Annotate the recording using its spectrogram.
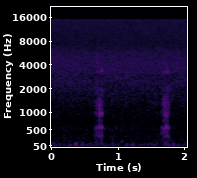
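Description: A pig gives two short, faint grunts about a second apart.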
